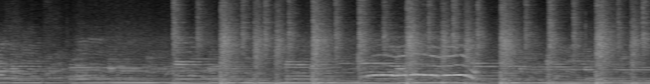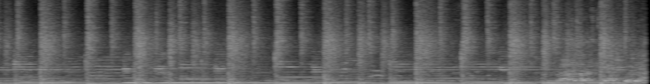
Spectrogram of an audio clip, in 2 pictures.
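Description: Live indie rock band playing an instrumental intro on electric guitars; about two seconds in the drum kit comes in with a steady beat and the full band plays on together.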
